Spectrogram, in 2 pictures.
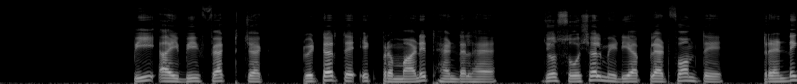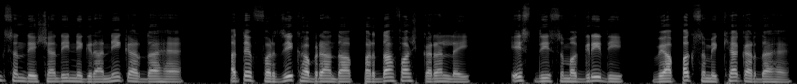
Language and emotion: Punjabi, neutral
